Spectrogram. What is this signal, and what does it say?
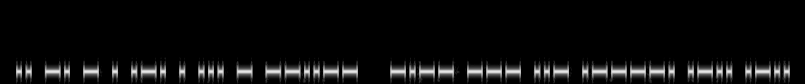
Morse code, heard as a keyed tone, about 25 wpm, 600 Hz. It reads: INTEREST, YOU'LL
